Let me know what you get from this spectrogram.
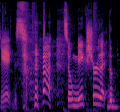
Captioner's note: laughs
